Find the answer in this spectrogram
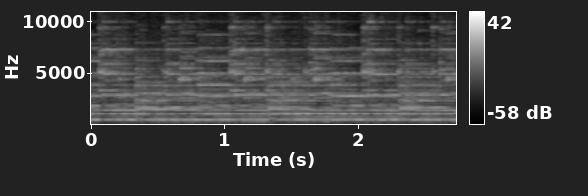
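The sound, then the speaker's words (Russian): Church bells ring out in a festive peal accompanying a religious cross procession, several bells struck in quick succession so their bright, clanging tones overlap into a continuous shimmering chime, loud with no voices. “Во время крестного хода, который сопровождал праздничный призвон колоколов, люди молились за свою отчизну и благополучие семей.”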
